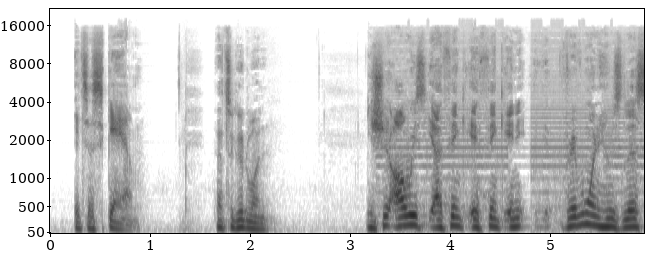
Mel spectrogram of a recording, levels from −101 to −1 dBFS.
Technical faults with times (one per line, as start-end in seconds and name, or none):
3.26-5.94 computer activity noise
